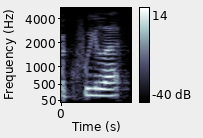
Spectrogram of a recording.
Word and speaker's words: Aquila: And yes, that is pronounced Aquila.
